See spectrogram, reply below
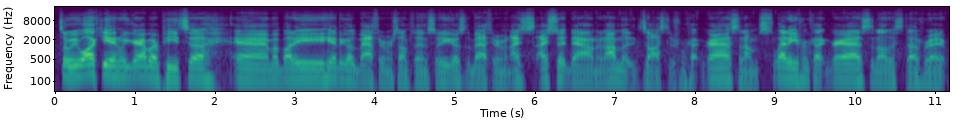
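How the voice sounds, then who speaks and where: A man's voice: medium pitch, steady tone, fairly quick, hardly any pauses, a bit bright, a little hiss or hum. A man chatting casually with his stream viewers while he plays, telling rambling jokey stories and chuckling often. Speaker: livestream gamer. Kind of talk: casual livestream chat with viewers.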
